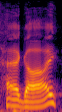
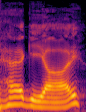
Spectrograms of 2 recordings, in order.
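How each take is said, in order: First: The name is said with two syllables. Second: The name is said with three syllables. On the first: The speaker calls it right. "two syllables" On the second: The speaker calls it wrong. "don't say Haggai"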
